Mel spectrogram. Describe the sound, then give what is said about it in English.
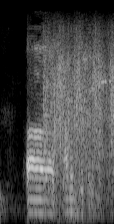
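Audience applauding during an interview, bursting in suddenly after near silence, then a dense, steady wash of clapping that continues to the end. “Oh, wow, there's an audience in that interview.”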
